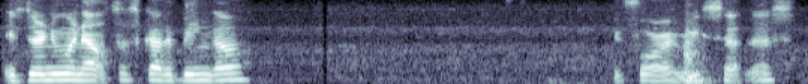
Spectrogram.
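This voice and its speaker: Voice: mid-range voice, little pitch movement, unhurried, creaky, rough recording. Give me a casual bingo caller chatting between games. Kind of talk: casual bingo calling and chat.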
